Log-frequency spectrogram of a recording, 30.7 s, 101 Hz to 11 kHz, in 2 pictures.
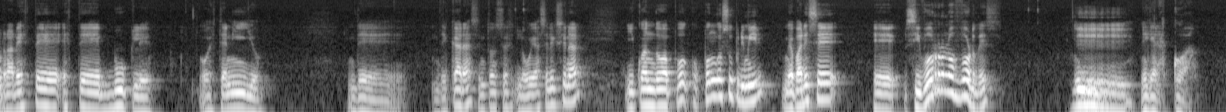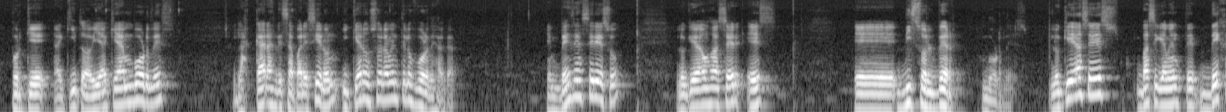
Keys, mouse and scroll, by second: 2.3 middle click, 5.2 middle click, 6.4 alt+click, 9.0 Delete, 16.5 click, 17.5 click, 18.9 click, 19.5 middle click, 21.6 ctrl+z, 22.4 ctrl+z, 22.9 ctrl+z, 23.3 ctrl+z, 25.2 x.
